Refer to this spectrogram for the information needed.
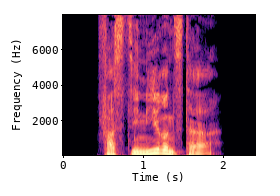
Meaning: inflection of faszinierend: 1. strong/mixed nominative masculine singular superlative degree 2. strong genitive/dative feminine singular superlative degree 3. strong genitive plural superlative degree
- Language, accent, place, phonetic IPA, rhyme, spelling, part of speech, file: German, Germany, Berlin, [fast͡siˈniːʁənt͡stɐ], -iːʁənt͡stɐ, faszinierendster, adjective, De-faszinierendster.ogg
